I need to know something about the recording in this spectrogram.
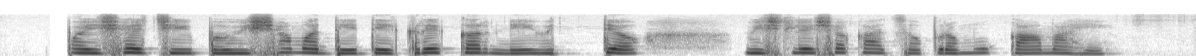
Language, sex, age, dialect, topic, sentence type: Marathi, female, 60-100, Northern Konkan, banking, statement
